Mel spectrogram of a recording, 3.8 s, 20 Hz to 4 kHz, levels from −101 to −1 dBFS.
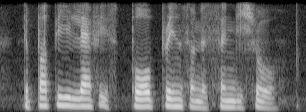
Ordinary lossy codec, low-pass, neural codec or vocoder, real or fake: none; 3.6 kHz; none; real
